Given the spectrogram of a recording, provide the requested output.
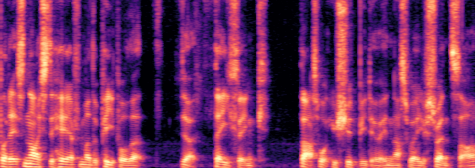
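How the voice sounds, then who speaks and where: Speaking with a West Country accent, a man shows ordinary pitch variation. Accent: West Country English (Bristol). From Bristol, England (Keynsham). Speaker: landscaping business owner, former police officer. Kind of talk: casual interview.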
